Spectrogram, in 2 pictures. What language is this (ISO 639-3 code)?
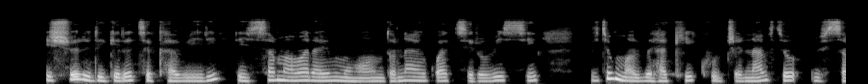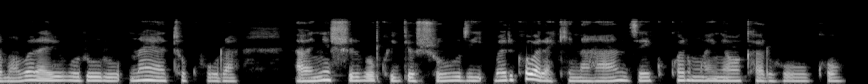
run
